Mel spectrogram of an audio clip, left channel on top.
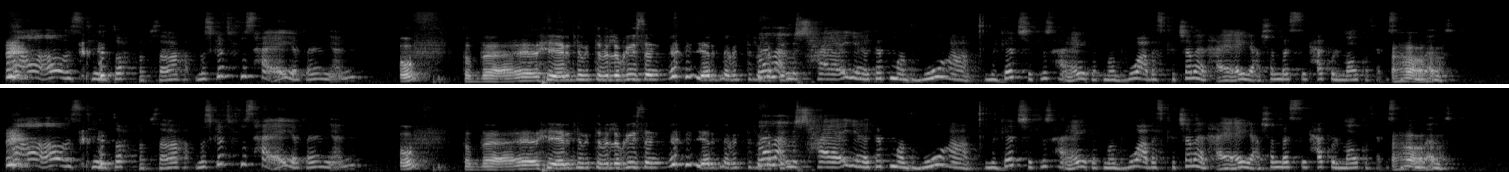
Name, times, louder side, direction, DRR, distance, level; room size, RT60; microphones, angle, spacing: voice 1, 0.1-1.2 1.5-3.6 7.6-14.5, right 1 dB, 5° right, 0.8 m, -31 dB
voice 2, 4.0-7.7 13.9-14.4, left 2 dB, 20° left, 0.9 m, -26 dB
27.5 x 12.0 x 3.3 m
head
